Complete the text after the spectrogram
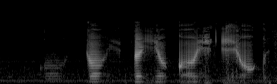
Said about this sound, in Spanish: es como el sonido de la rana cuando cantan en época de lluvia.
